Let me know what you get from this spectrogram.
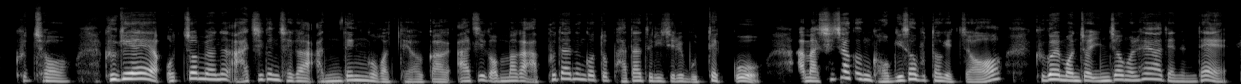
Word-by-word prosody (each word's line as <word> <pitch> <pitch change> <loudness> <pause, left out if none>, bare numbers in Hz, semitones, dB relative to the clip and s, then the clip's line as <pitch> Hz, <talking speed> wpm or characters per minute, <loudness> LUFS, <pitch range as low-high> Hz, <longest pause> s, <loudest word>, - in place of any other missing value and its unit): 그쵸. 160 -6 -3 0.3
그게 255 0 +7
어쩌면은 235 +6 +1
아직은 220 +8 -1
제가 160 -6 -1
안 145 +3 -3
된 200 +2 0
것 160 -3 0
같아요. 120 -1 -6
그러니까 120 -2 -3
아직 165 +5 -3
엄마가 165 +3 0
아프다는 230 - -2
것도 195 -4 -3
받아들이지를 150 -2 -4
못했고 130 +5 -1 0.3
아마 150 +1 +2
시작은 240 - +2
거기서부터겠죠. 165 - 0 0.3
그걸 230 +3 +4
먼저 185 -1 +2
인정을 195 +5 0
해야 245 -2 0
되는데 145 -1 -3
170 Hz, 325 characters per minute, -23 LUFS, 145-220 Hz, 0.3 s, 그게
